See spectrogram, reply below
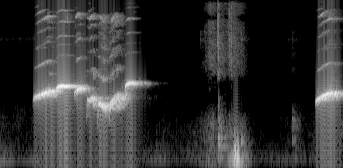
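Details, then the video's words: Luring call of a female white-rumped shama to stimulate male song: a varied whistled phrase with upward slurs and a lower dipping middle, a soft knock after a pause, then the next phrase beginning. "suara KHAS murai batu BETINA untuk Pancingan Murai jantan AGAR GACOR"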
